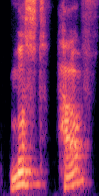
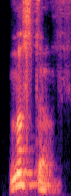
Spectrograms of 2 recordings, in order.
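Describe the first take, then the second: First: The word have is said fully and strongly. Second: The word have is reduced to a weak schwa. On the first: The speaker calls it wrong. "We don't say it strongly" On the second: The speaker calls it right. "have becomes very weak"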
